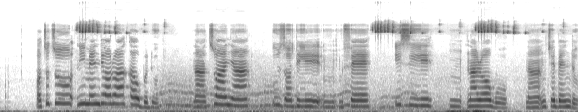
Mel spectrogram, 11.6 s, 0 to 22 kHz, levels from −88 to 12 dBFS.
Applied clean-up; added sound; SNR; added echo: none; Bird vocalization, bird call, bird song + Wind; 2 dB; none.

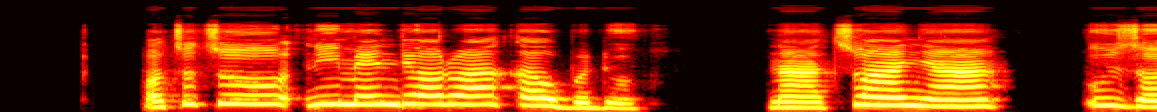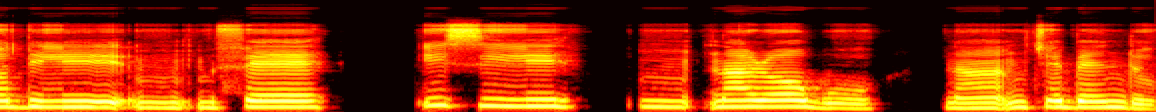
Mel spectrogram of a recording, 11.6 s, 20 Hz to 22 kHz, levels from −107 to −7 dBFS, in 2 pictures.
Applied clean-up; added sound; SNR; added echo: none; none; none; none.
